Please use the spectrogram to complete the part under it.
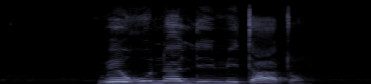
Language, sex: Northern Sotho, male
